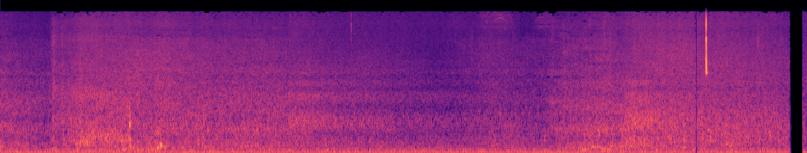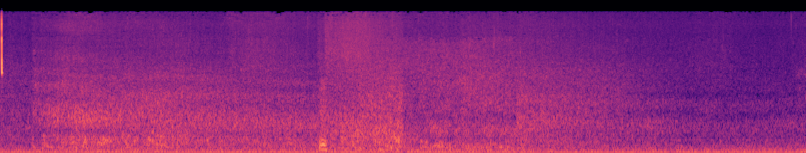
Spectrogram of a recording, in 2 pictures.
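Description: Small surf washing and lapping onto a sandy beach, an even rush that swells and fades every few seconds. The sound drops out for a moment about halfway through.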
